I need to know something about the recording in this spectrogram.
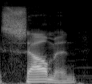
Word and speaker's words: salmon: I personally I personally like to say salmon because it has an L and almond because it has an L.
